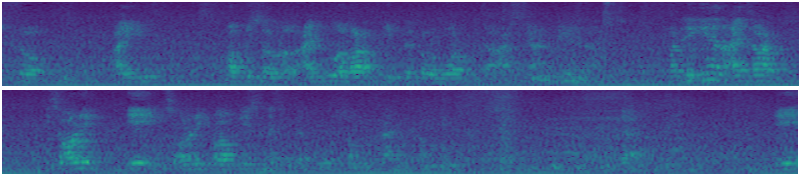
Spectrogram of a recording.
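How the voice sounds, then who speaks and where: A middle-aged man giving an earnest, encouraging lecture to students, with a loud voice. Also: fairly high pitch, recorded from a distance. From Nepal. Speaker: visiting professor giving a lecture. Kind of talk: informal academic talk to students. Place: echoey lecture room. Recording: echoey hall, picked up from afar, noisy.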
